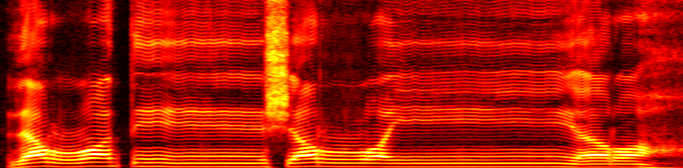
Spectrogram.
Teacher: Ha di ujung ayat harus ada getar suaranya. Roh, jangan angin saja.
